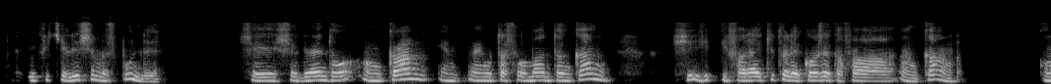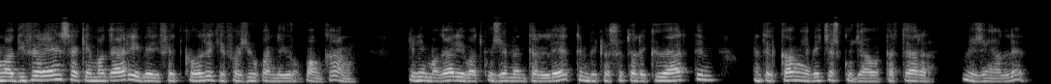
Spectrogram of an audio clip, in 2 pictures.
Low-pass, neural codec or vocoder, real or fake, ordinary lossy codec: 7.2 kHz; none; real; Opus, 16 kbps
